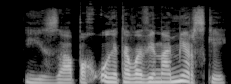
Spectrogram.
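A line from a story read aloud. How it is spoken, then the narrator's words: Irritated grumble. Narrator (Russian): буркнул Гархаэт, раздраженный тем, что упускает выпивку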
